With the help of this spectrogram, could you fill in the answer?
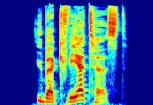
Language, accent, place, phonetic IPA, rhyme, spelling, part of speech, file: German, Germany, Berlin, [ˌyːbɐˈkveːɐ̯təst], -eːɐ̯təst, überquertest, verb, De-überquertest.ogg
- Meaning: inflection of überqueren: 1. second-person singular preterite 2. second-person singular subjunctive II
